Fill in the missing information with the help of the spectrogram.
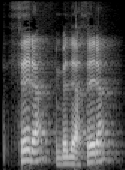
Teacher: elisión o supresión de uno o varios fonemas, incluso sílabas, en la posición inicial de una palabra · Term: aféresis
